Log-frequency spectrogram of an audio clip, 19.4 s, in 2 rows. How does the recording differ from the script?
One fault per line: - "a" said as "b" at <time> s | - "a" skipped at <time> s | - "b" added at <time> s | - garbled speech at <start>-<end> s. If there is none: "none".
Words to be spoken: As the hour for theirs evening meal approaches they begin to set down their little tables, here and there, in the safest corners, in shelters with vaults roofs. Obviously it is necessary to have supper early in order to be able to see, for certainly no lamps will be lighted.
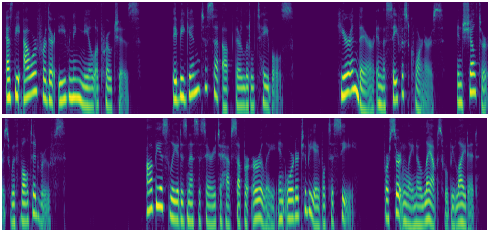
- "theirs" said as "their" at 0.9 s
- "down" said as "up" at 4.4 s
- "vaults" said as "vaulted" at 10.0 s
